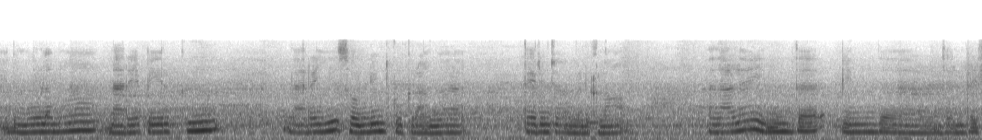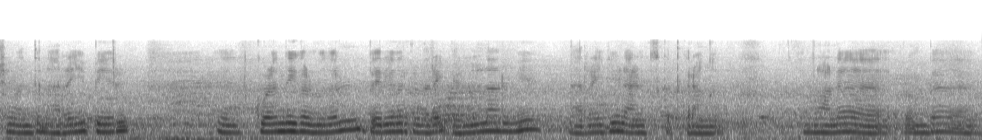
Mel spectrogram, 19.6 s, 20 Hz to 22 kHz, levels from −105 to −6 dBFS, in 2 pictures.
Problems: constant background noise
